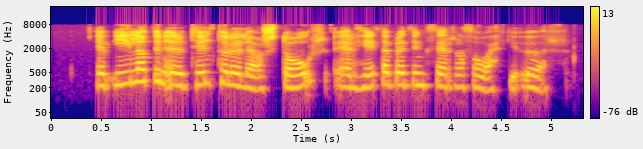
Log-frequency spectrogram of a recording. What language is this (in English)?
Icelandic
